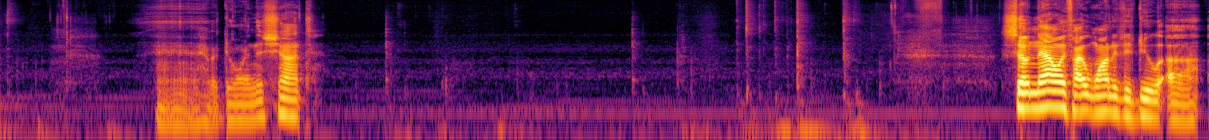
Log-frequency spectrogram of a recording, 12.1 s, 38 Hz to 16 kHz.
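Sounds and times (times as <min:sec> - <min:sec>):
faint low hum: 0:00.0 - 0:12.0
keyboard typing: 0:06.3 - 0:08.8.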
